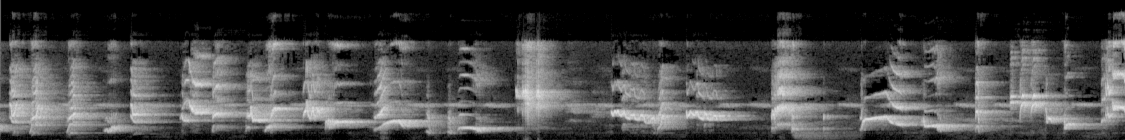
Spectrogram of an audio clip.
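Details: Lively, continuous song from an orange-headed thrush: a long string of varied whistled notes that mostly slide downward, mixed with scratchy, buzzy elements. A faint soft knock is heard midway.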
